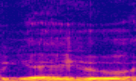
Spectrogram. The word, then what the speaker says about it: Jehu: When the prophet Elisha was directed to anoint Jehu, J-E-H-U, Jehu, I think that's pronounced properly. Always reminds me of Yahoo, but it isn't Yahoo, it is Jehu.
